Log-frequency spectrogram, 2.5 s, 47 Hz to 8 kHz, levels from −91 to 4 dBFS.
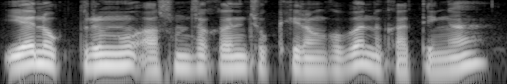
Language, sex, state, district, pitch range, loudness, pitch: Garo, male, Meghalaya, South Garo Hills, 115-150 Hz, -19 LUFS, 135 Hz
